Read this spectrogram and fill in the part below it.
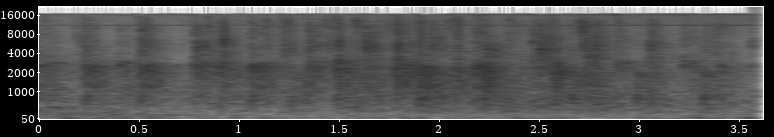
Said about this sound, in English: See, that was a good place to clap right there.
